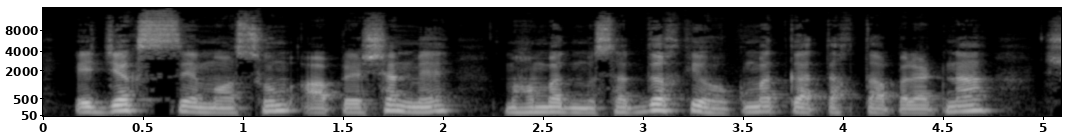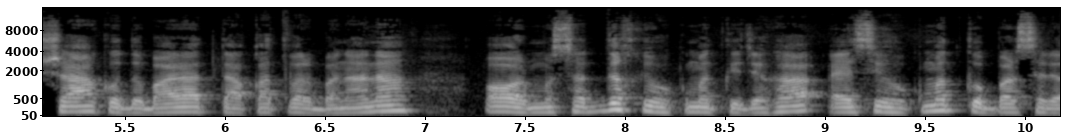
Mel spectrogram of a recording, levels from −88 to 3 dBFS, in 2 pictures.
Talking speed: 160 wpm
